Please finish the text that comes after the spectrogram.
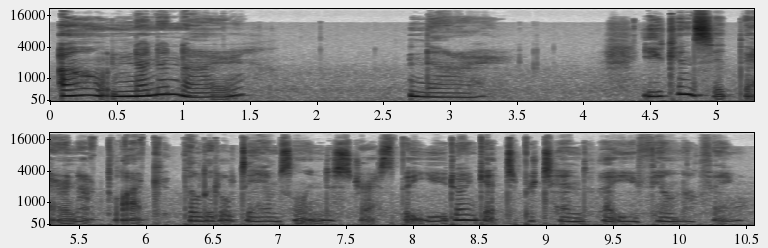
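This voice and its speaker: A woman playing an irritated, haughty female werewolf in an intimate ASMR roleplay, breathy and often whispering, taunting and seductive. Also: mid-range voice, mellow, a little hiss or hum. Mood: taunting, grudging desire.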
